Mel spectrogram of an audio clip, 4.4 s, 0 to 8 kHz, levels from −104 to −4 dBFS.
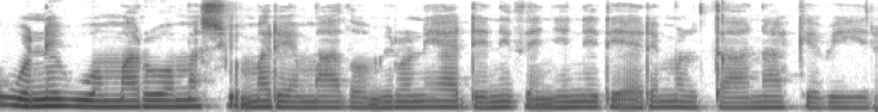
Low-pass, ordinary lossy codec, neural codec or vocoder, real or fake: none; none; none; real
